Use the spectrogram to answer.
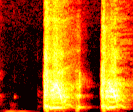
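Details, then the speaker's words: Two short, dry, harsh cough bursts from an adult man with a hoarse voice, a tickly cough lingering over a month after COVID: cough. "something's going on it's not covered this is a tickly cough that has been hanging around since i had covered over a month ago"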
